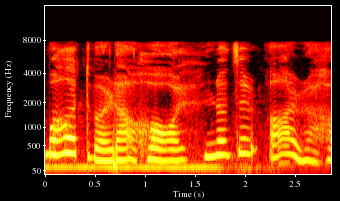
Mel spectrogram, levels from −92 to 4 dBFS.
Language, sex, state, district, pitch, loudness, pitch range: Hindi, female, Himachal Pradesh, Shimla, 225 Hz, -16 LUFS, 210-320 Hz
